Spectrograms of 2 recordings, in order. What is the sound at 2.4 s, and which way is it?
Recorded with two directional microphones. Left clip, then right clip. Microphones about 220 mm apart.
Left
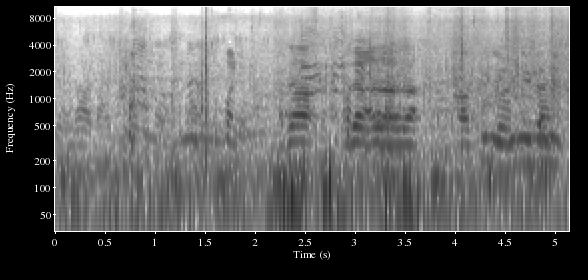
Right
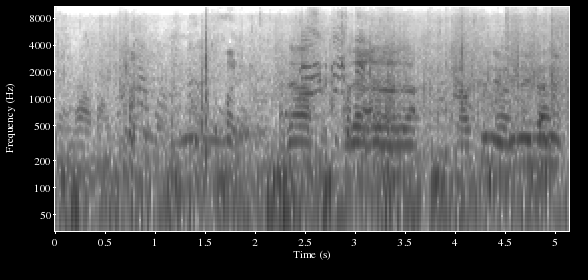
Run, 45° left (ahead or behind).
